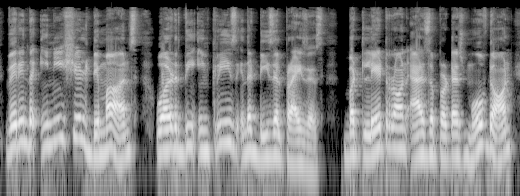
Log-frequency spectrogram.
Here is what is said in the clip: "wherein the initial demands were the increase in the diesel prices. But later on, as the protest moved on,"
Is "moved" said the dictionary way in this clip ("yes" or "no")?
yes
